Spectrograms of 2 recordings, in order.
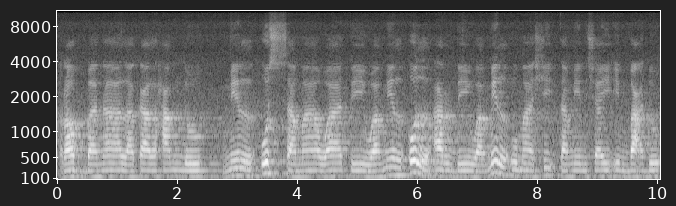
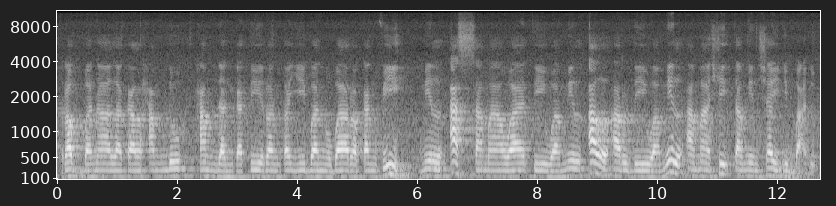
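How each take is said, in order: First: Level recitation, u in "mil'us" and "mil'ul"; reading with u vowel. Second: Level recitation, a in "mil'as" and "mil'al"; reading with a vowel. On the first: Ustadz showing one allowed reading, "mil'us" with u. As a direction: recite "mil'us samawati" with an u after mil. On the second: Ustadz showing the other allowed reading, "mil'as" with a. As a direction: recite "mil'as samawati" with an a after mil. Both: Shown as a demonstration. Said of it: "Boleh juga dibaca".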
